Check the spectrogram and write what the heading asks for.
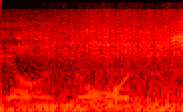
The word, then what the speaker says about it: Illinois: Illinois thank you Gino Illinois does not have a z on the end right but it's pronounced Illinois not Illinois but the wind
